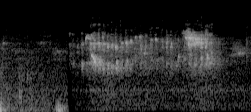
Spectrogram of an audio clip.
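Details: House sparrows chirping in a fast, overlapping twitter of high notes, building to a louder burst before tailing off, after a couple of low knocks at the start.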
